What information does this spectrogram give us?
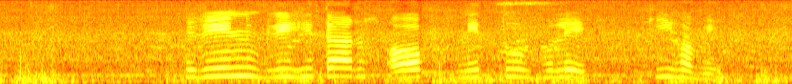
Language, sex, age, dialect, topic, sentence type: Bengali, female, 25-30, Western, banking, question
